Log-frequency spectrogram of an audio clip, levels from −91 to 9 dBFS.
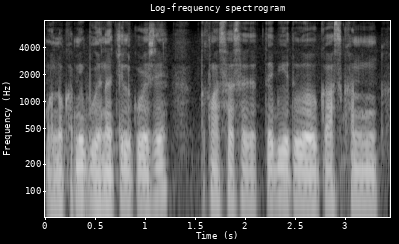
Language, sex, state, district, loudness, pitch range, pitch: Nagamese, male, Nagaland, Kohima, -18 LUFS, 80-90 Hz, 85 Hz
